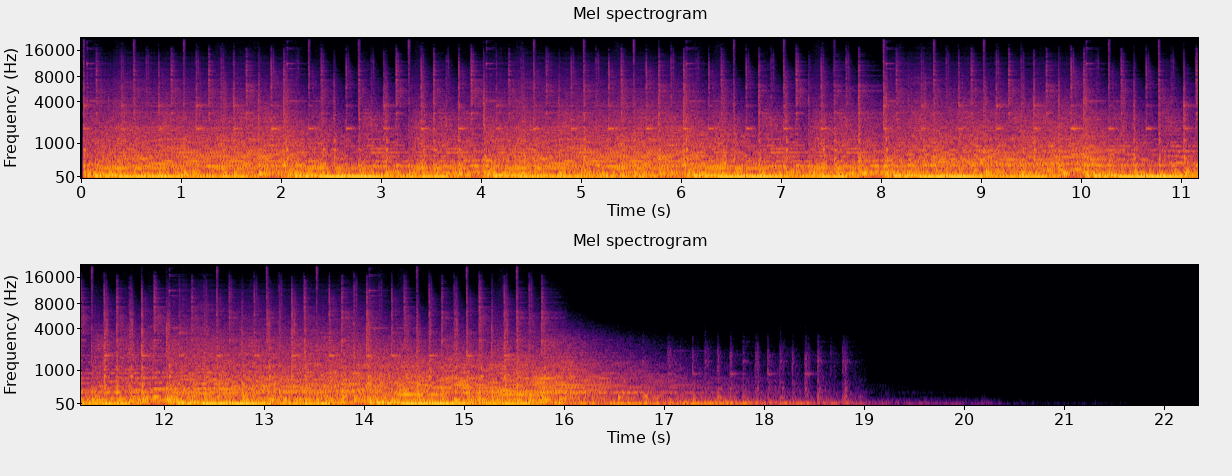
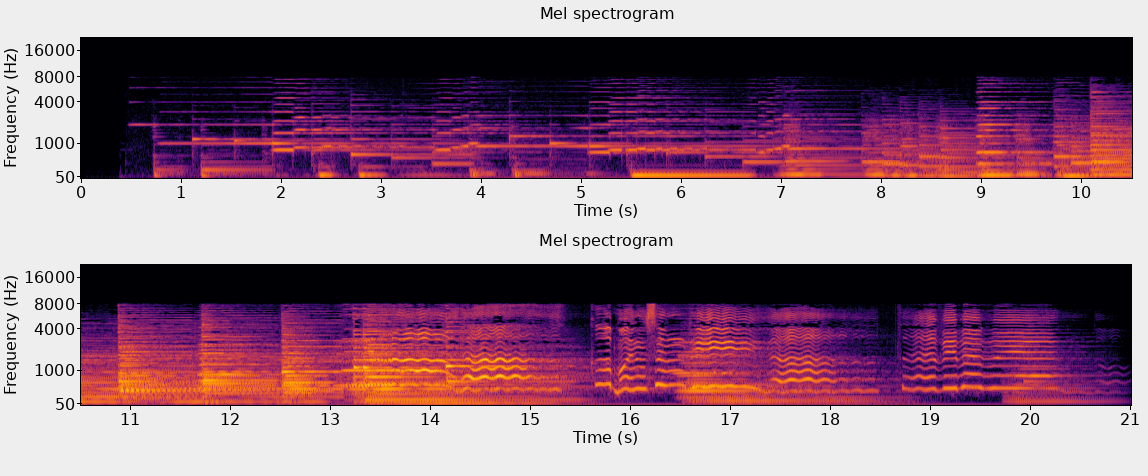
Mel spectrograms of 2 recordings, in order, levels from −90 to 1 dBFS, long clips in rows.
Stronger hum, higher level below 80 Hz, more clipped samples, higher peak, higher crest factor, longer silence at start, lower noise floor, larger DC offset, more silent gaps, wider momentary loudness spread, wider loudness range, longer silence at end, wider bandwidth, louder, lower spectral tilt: neither; first, -20 dBFS vs -38 dBFS; neither; about the same, -4 dBFS vs -2 dBFS; second, 14 dB vs 20 dB; second, 0 s vs 0.5 s; first, -84 dBFS vs -52 dBFS; second, under 0.1% vs 0.2%; neither; second, 7 LU vs 22 LU; second, 7 LU vs 16 LU; first, 3.5 s vs 0.45 s; first, 12.5 kHz vs 8.4 kHz; about the same, -19 LUFS vs -20 LUFS; first, -7 dB/octave vs -4 dB/octave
